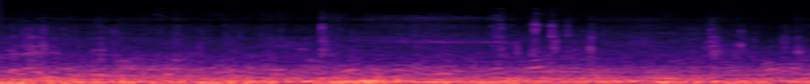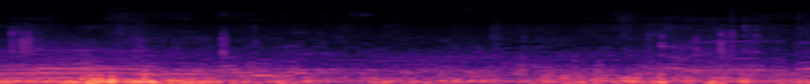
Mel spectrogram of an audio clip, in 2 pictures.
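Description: Calves mooing, the clearest call about four seconds in, over a steady low rumble.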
